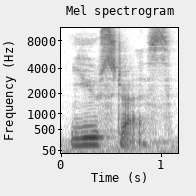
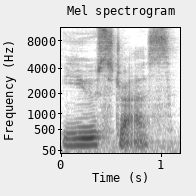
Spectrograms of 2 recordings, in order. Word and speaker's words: eustress: stress is actually eustress you stress it's spelled e-u-s-t-r-e-s-s you stress that's the term that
